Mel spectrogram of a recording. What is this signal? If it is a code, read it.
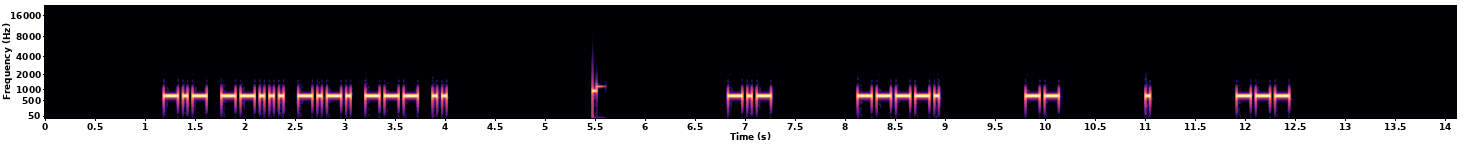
Morse code, heard as a keyed tone, about 25 wpm, spaced as for 13 wpm, 700 Hz. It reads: K7COI K9MEO
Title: USA Call Signs - 5 Characters - 6x Character Spacing - 25wpm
